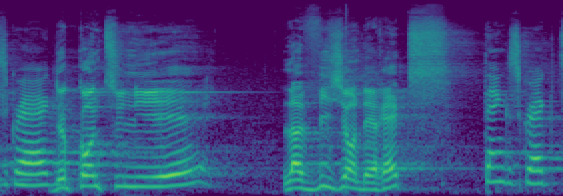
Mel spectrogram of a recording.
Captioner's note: speaking in French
